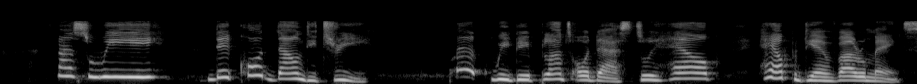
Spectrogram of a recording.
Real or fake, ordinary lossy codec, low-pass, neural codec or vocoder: fake; none; none; codec, 16 kHz, 2 kbps, X-Codec, WavLM features, trained on Multilingual LibriSpeech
